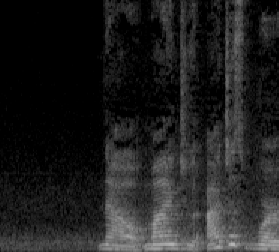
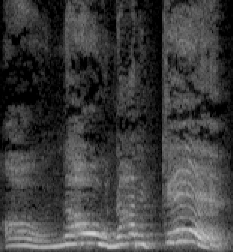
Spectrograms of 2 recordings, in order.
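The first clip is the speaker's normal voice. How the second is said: much louder, higher, slow dismayed cry; groaning new neighbor; 10 semitones higher, 11 dB louder, much slower than usual. Retold or imitated. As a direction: drag it out like a man woken by the fight. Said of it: "I can hear him say".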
